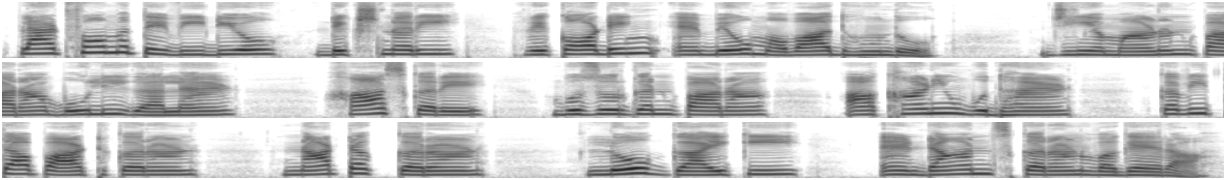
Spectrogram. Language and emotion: Sindhi, neutral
